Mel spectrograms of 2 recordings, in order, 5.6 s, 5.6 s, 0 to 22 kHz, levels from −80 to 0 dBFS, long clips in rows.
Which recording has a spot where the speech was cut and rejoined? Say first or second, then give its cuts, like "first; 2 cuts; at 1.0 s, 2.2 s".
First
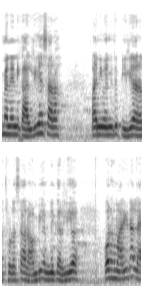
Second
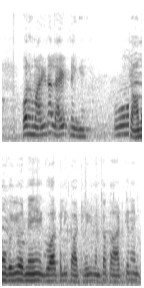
second; 1 cut; at 2.5 s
